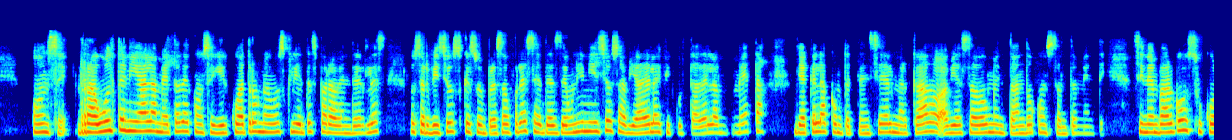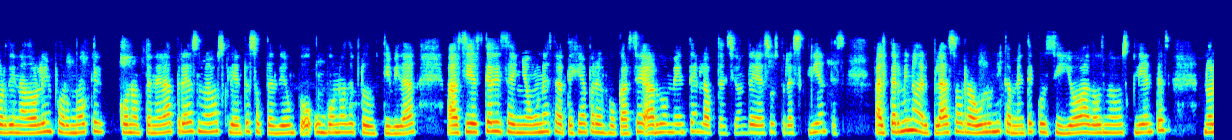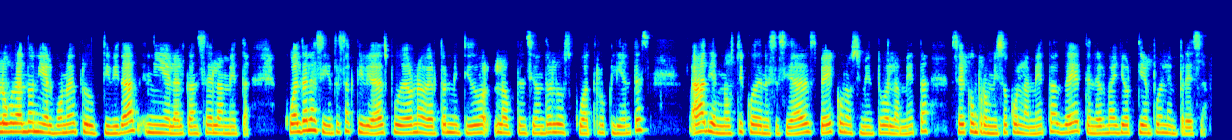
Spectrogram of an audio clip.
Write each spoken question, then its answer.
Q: ¿Cuál de las siguientes actividades pudieron haber permitido la obtención de los cuatro clientes?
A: Y la respuesta correcta es la C, compromiso con la meta.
